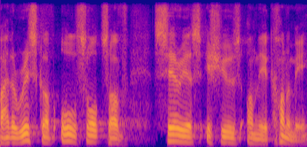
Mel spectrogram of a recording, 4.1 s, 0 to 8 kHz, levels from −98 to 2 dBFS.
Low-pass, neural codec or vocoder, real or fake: 7.2 kHz; vocoder, 44.1 kHz, 128 mel bands every 512 samples, BigVGAN v2; fake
